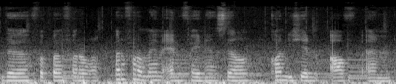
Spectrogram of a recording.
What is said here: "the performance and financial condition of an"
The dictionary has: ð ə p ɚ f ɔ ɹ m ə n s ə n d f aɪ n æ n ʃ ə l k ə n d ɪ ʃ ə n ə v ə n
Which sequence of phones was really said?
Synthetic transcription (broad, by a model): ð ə p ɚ f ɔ ɹ m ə n ə n f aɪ n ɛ n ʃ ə l k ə n d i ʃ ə n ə f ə n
